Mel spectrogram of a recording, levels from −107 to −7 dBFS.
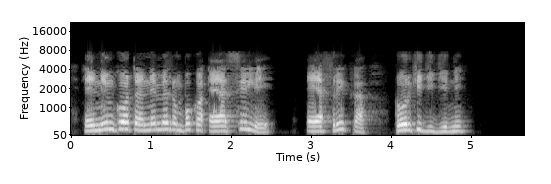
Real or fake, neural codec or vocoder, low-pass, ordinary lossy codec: fake; codec, 16 kHz, 16 kbps, FunCodec, trained on LibriTTS, 50 frames a second; 7.2 kHz; AAC, 24 kbps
